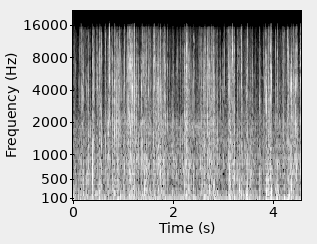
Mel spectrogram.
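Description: A small, hollow yellow cardboard Realme Buds Classic earbud box wrapped in clear plastic film is held in both hands while fingers scratch and squeeze the film. A steady, bright crinkling and crackling runs throughout, with quick sharp rustles rising and falling over a faint low hum.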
